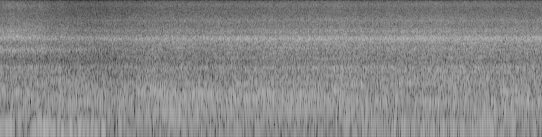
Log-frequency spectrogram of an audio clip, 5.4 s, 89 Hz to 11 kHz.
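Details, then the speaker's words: Pontiac Safari wagon 4x4 with swapped L83 5.3 V8 from a 2017 Silverado, TH350, 2.5in exhaust with X-pipe and two-chamber mufflers, on first start: deep, even rumble with a steady firing beat and no knocks or ticks; normal idle. "just by exhaust note alone and feeling the way this thing revs and stuff uh this thing this it it actually sounds like a hot hot motor"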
